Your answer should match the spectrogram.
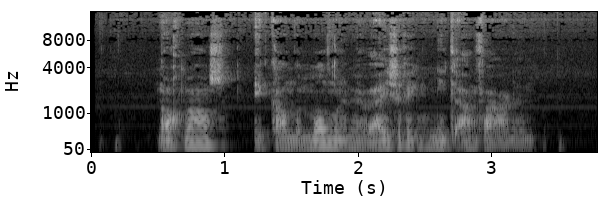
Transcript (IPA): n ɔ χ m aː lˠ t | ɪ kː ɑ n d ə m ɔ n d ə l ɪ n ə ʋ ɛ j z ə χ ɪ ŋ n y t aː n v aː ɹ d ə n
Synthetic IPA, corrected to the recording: n ɔ χ m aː lˠ s | ɪ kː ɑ n d ə m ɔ n d ə l ɪ ŋ ə ʋ ɛ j z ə χ ɪ ŋ n i t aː n v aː ɹ d ə n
